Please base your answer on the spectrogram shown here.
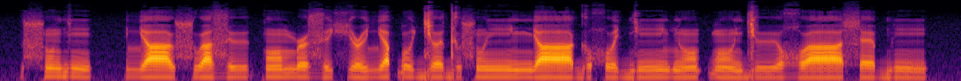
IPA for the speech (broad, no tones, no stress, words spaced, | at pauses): sʷə̃ɡĩ | ʎaːsʷa zɨːkõmə˞ zɨçə˞ʎa ɓoɟəːdɨsʷĩː ɲaːɡəχʷa ɟĩːʎõ ɓõɟɨː ʁʷaːɬɛbĩ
